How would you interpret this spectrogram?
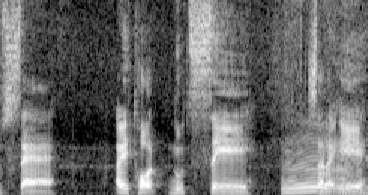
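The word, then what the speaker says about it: Noussair: ส พาด แก นะ แก ไม่ ออก เสียง นุ แซ ด้วย นะ ตอน ที่ ผม เคย เคย เคย สัมภาษณ์ เ บอก ว่า นุ เซ ออ เหรอ นุ เซ มาซา อุย อุย เลย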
